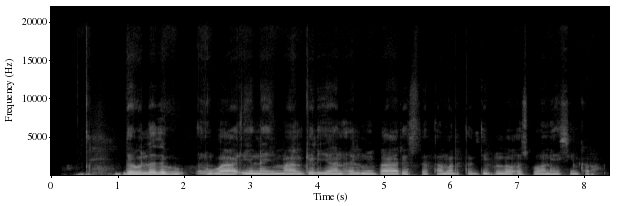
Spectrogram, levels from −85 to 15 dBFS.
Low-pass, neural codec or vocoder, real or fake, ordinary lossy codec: 19.8 kHz; codec, 44.1 kHz, 7.8 kbps, Pupu-Codec; fake; none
